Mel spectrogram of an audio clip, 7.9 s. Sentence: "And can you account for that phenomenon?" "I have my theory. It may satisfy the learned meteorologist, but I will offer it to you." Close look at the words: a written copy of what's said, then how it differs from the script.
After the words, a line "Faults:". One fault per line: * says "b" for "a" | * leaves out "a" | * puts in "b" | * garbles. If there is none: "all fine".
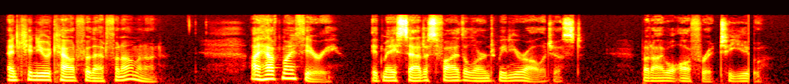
"And can you account for that phenomenon?" "I have my theory. It may satisfy the learned meteorologist, but I will offer it to you."
Faults:
all fine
